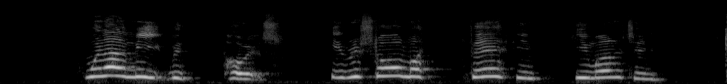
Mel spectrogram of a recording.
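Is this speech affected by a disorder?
Yes: cerebral palsy; wheelchair user.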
